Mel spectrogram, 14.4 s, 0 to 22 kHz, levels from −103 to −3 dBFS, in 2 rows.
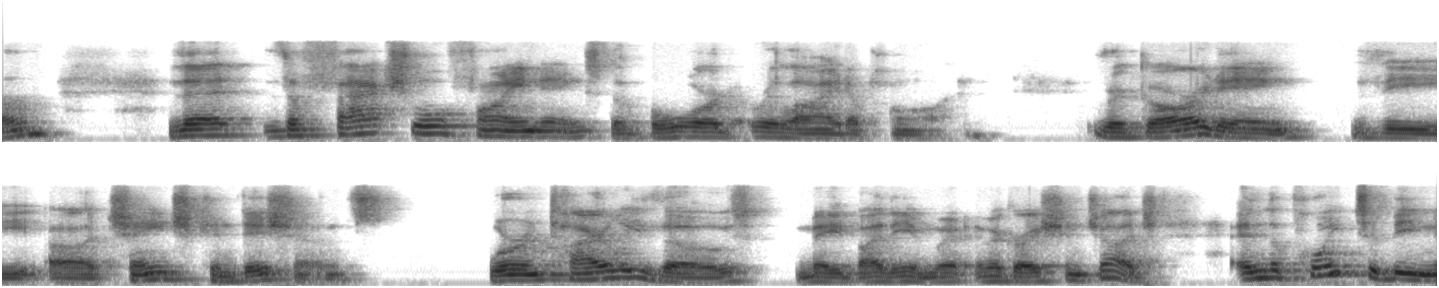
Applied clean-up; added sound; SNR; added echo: none; none; none; none.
